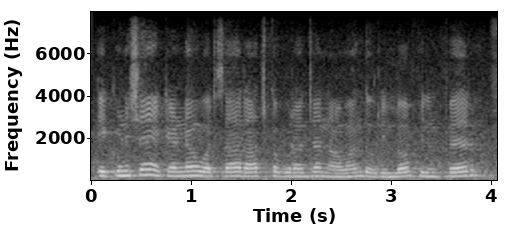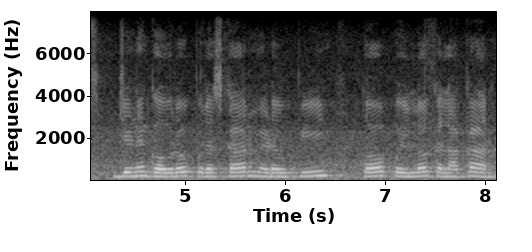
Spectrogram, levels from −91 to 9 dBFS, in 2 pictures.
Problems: none marked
